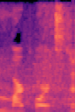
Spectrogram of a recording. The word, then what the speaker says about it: Marquardt: My name is Michelle Marquardt DeVoe. I say it's like a mark on the board and a wart on your finger.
